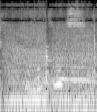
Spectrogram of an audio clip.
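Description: Eggplant and carrots being stirred in a frying pan, with a steady close sizzle under scraping and stirring sounds, a sharp clack of the utensil against the pan midway.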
